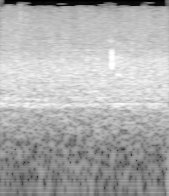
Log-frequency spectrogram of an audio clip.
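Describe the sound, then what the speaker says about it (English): Clapping sound effect: a dense, steady burst of applause-like clapping, loud and continuous for just over a second, with no talking. "my clap is working"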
